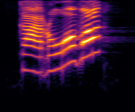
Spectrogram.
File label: RUS cow, Russian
